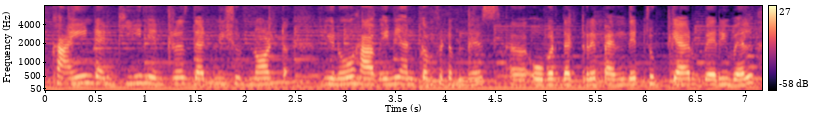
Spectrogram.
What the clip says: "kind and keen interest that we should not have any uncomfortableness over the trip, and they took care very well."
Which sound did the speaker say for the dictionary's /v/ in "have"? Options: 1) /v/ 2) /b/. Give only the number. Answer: 1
